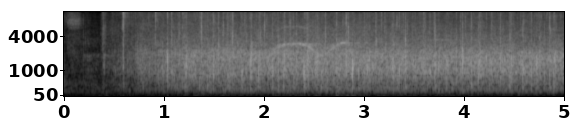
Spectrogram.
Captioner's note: audience applauding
